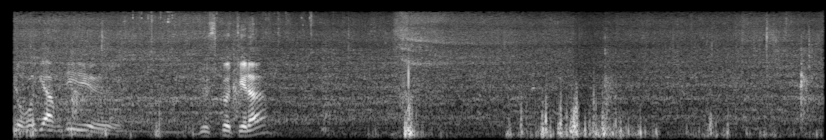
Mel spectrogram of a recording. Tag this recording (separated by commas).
Speech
